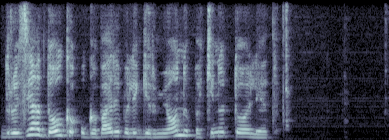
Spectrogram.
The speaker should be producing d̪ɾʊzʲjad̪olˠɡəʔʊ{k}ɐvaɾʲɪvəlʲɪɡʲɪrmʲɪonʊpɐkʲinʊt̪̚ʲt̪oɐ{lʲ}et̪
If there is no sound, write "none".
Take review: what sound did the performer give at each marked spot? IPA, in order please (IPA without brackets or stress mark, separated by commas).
ɡ, lʲ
